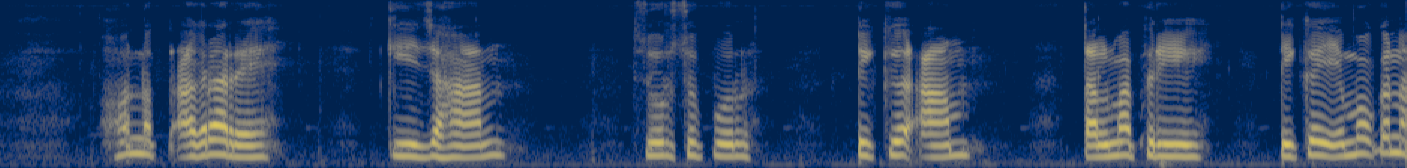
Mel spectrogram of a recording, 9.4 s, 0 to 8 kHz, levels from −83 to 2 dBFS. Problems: background sounds at intervals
